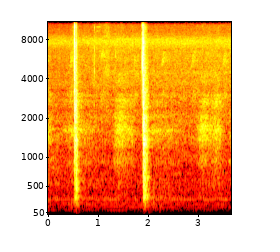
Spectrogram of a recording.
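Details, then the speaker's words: Ford BA Falcon automatic, upper shifter linkage had come off and park is hard to engage: two sharp metallic clunks as the selector goes into park; owner suspects a kinked new cable, later suspects parking pawl failure. "so good news and bad news that loud noise is on the cable yeah okay so it's a new cable I reckon the cable must be damaged kinked"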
